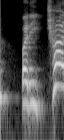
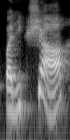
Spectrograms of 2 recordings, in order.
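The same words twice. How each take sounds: First: परीक्षा as "pareechha"; wrong pronunciation. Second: परीक्षा as "pareeksha"; correct pronunciation. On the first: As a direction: say chh for ksh in परीक्षा. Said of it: "आपको कुछ अशुद्ध शब्द". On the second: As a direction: sound both k and sh in परीक्षा. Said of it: "और शुद्ध शब्द". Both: Shown as a demonstration.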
